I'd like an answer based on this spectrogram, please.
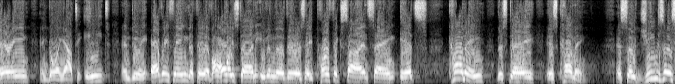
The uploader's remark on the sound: Audio is not great from outside recording. Mint Hill Baptist Church.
